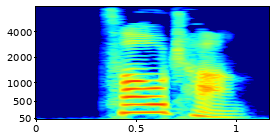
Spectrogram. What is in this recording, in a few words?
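Chinese; hsk4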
